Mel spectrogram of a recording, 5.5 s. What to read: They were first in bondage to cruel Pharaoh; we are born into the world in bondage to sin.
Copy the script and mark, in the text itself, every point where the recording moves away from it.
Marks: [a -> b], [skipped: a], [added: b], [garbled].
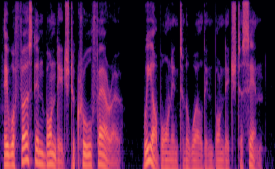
They were first in bondage to cruel Pharaoh; we are born into the world in bondage to sin.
